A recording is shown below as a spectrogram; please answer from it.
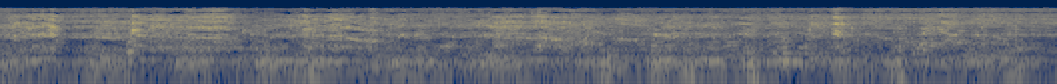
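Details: Piglet calling while it waits for food: continuous overlapping grunts with sharp squealing bursts roughly every second, noisy and harsh throughout.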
